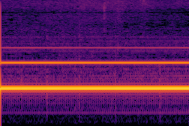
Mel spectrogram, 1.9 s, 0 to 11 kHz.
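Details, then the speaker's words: 1930 tube radio, IF transformers tuned to 440 kHz, fed through a 100 W ballast lamp with a 440 kHz modulated generator signal on the antenna input, volume at maximum: a clean, steady, loud 1 kHz tone, no hum or crackle; normal reception. "et donc sur le générateur de signaux là je suis bien en train d'envoyer le signal modulé 440 kHz voilà donc là on entend très"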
